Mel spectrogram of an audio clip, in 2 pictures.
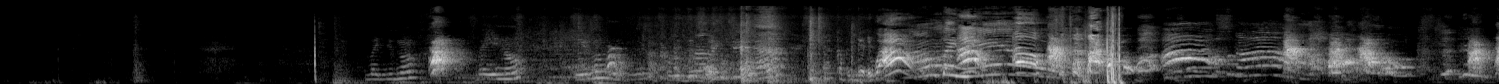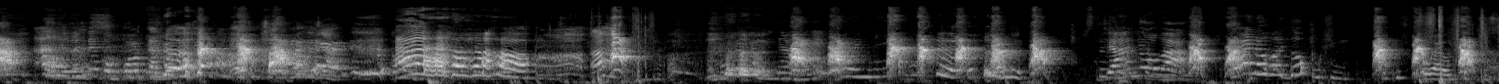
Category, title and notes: Sound effects > Animals
Intense arguments & puppy barks
ADHD kid playing with the dog while the parents stop him for being too hyper. This was recorded 2 years ago.
Barking, Intense, Shake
